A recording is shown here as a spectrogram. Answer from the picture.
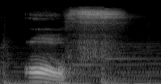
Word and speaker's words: off: or double F off so there is the preposition or double F is pronounced as off off okay now let us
